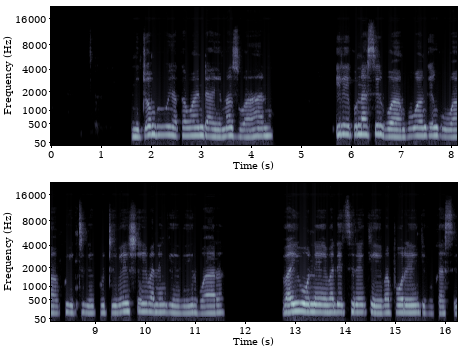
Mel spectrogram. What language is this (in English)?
Ndau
